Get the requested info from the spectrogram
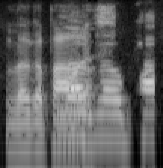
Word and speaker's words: Logopolis: A famous line of the Masters from the original Doctor Who series, Logopolis. Did I even say that right? Logopolis? – Yeah, that sounds about right.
